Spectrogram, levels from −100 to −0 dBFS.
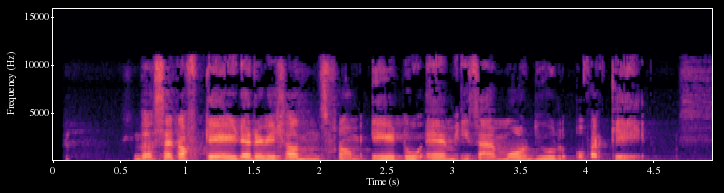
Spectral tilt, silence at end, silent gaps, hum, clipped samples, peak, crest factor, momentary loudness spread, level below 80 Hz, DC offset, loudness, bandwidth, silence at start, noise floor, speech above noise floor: -4 dB/octave; 0.55 s; none; none; under 0.1%; -6 dBFS; 22 dB; 10 LU; -64 dBFS; under 0.1%; -27 LUFS; 11.5 kHz; 0.6 s; -60 dBFS; 32 dB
